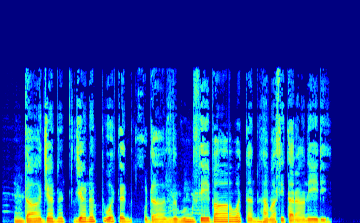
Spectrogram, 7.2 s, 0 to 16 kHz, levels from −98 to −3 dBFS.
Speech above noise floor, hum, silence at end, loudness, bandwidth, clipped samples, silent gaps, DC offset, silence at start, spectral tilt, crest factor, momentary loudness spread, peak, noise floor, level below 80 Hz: over 64 dB; none; 0.6 s; -27 LUFS; 11.5 kHz; under 0.1%; none; under 0.1%; 0.3 s; -6.5 dB/octave; 18 dB; 9 LU; -8 dBFS; under -90 dBFS; -54 dBFS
